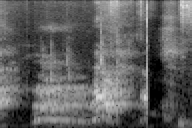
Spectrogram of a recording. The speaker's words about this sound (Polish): Jeżeli Państwo słyszycie pukanie, warczenie, szczekanie, to są wszystko odgłosy życia tutaj i my tego nigdy nie wycinamy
